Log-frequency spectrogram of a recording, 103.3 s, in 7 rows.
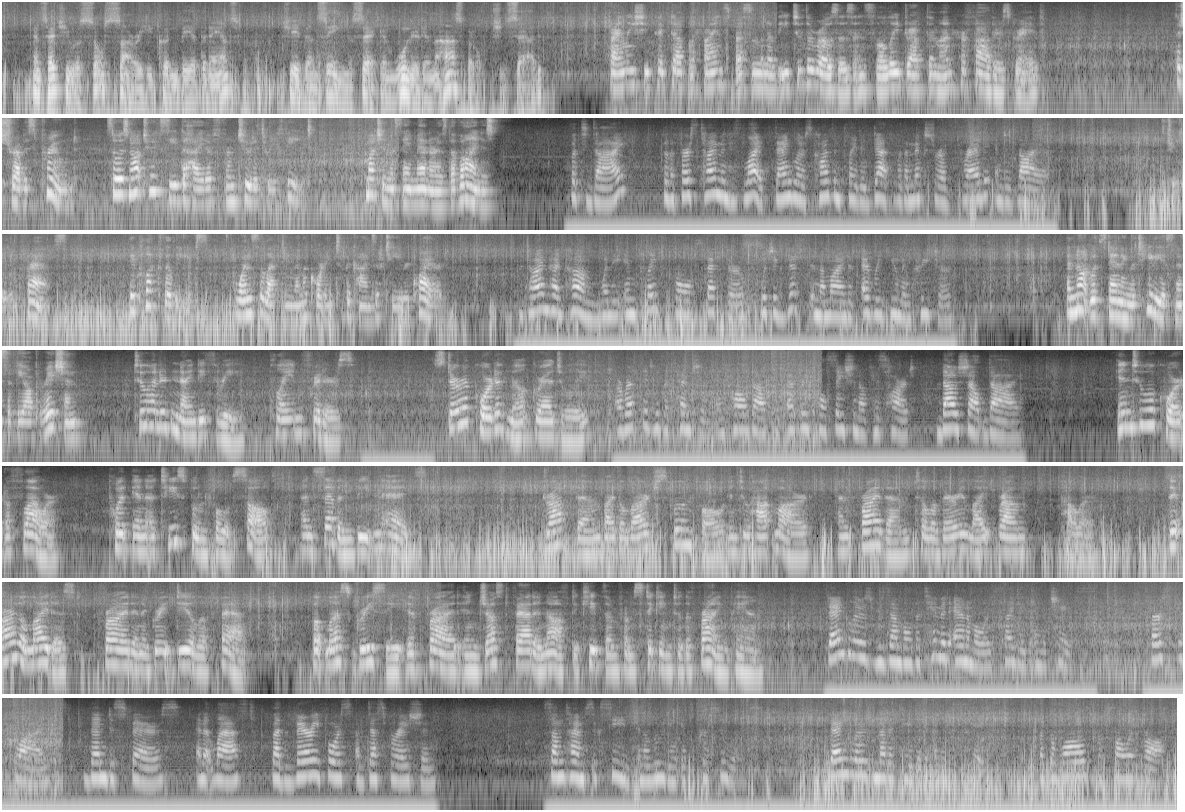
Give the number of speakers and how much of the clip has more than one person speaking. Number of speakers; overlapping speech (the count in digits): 4, no overlap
